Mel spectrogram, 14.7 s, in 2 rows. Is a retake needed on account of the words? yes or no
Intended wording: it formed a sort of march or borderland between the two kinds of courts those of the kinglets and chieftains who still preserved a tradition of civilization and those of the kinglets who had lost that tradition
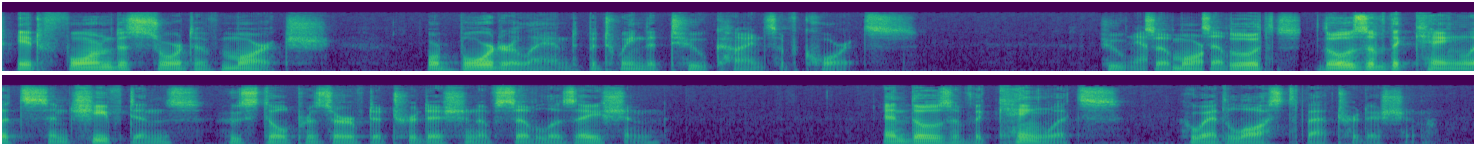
yes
